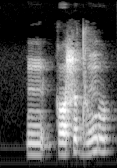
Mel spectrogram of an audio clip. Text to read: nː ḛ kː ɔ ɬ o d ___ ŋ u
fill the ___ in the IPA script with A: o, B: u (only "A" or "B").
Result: B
